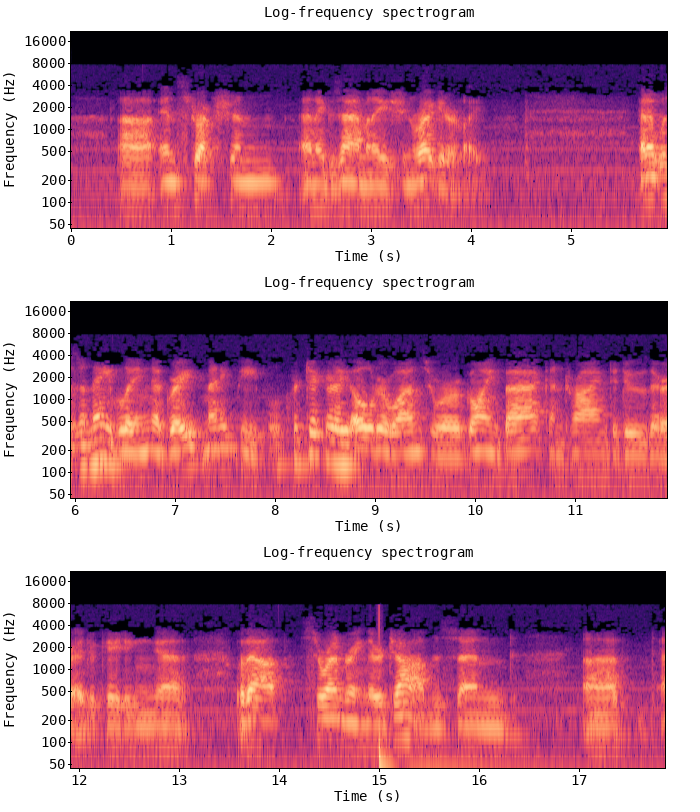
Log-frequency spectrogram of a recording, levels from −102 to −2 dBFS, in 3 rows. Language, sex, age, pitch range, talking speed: English, male, 60-79, 90-135 Hz, 110 wpm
